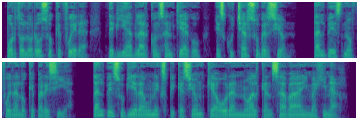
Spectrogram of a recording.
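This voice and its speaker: A man narrating a scripted first-person story in a steady, even storytelling delivery. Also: on the low side, moderate pace, dry recording, clean studio sound.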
